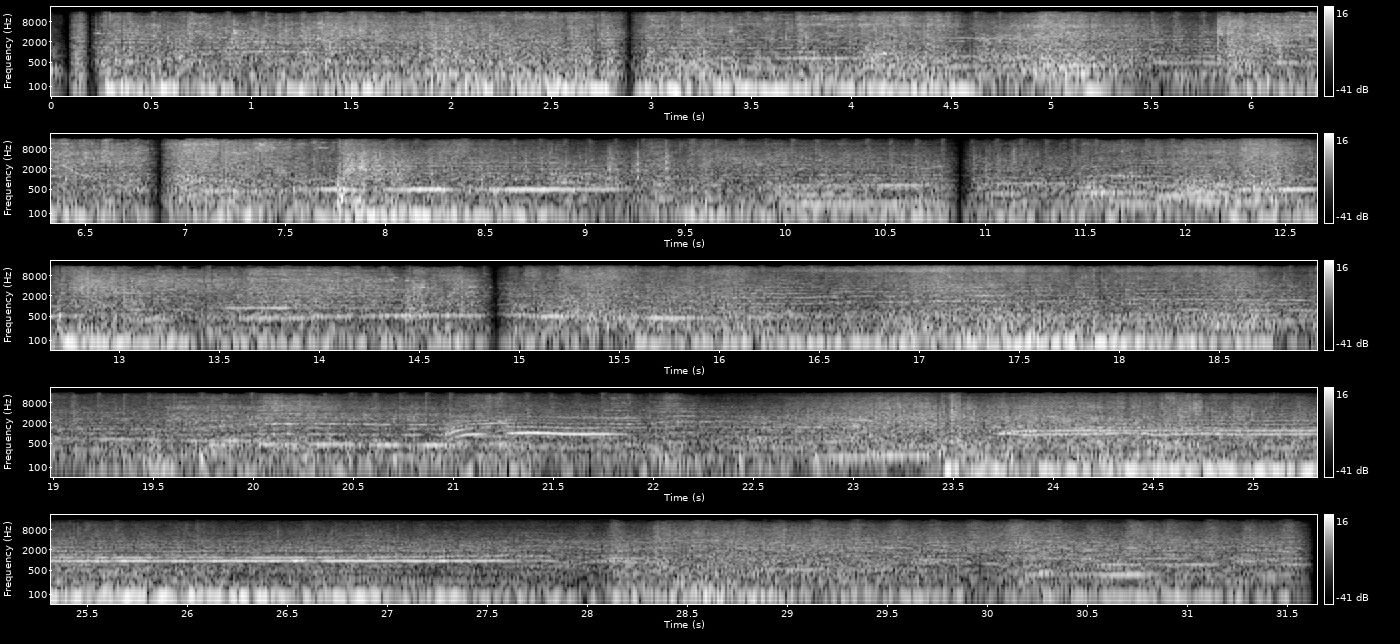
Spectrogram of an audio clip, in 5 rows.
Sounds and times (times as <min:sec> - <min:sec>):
Eruption: 0:00.0 - 0:31.6
Music: 0:00.0 - 0:31.6.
